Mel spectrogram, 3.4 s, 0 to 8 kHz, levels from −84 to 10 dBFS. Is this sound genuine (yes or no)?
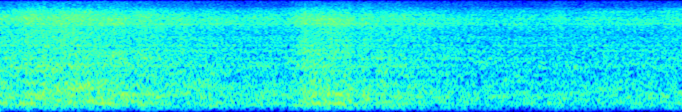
no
